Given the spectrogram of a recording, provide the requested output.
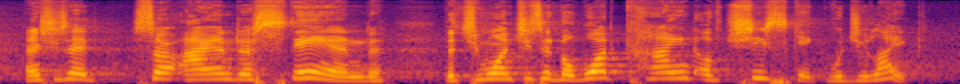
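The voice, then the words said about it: Kenyan accent. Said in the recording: “my Kenyan accent”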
